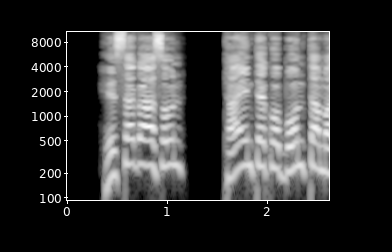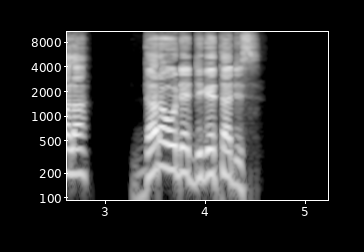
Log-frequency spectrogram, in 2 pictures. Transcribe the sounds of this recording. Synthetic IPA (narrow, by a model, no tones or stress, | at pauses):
hɛsːɐɡaːsɔn | t̪ɐɪnt̪ːɛkɔbɔnt̪ːɐmɐlɐ | d̪ɐɾɔwɔd̪ɛd̪ɪɡɛt̪ːɐd̪ɪs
